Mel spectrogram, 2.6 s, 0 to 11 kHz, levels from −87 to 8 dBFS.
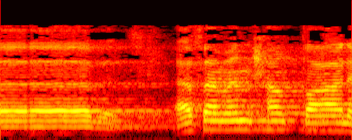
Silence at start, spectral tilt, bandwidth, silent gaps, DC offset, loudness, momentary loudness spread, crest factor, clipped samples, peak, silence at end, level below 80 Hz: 0 s; -3 dB/octave; 6.6 kHz; none; under 0.1%; -18 LUFS; 10 LU; 16 dB; under 0.1%; -4 dBFS; 0 s; -76 dBFS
